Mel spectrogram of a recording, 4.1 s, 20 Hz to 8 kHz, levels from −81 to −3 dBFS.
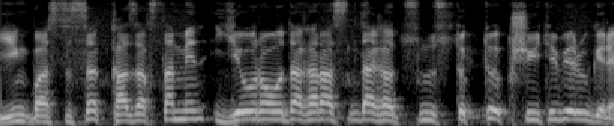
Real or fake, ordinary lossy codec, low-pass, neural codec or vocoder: real; none; none; none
